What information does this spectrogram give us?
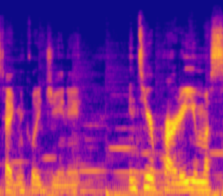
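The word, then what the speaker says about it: Djinn: After bringing a this is technically pronounced genie, but...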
